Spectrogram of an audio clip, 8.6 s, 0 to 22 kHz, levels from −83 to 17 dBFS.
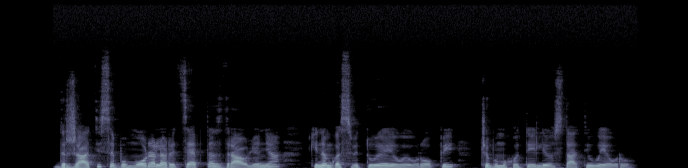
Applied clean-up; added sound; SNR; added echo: none; none; none; none.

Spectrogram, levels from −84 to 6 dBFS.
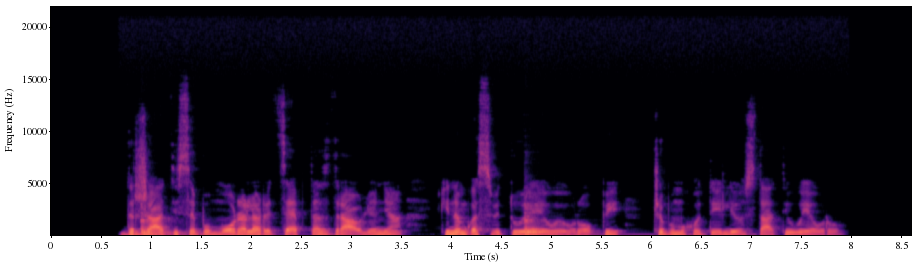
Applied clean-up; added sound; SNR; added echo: none; Piano; 11 dB; none.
